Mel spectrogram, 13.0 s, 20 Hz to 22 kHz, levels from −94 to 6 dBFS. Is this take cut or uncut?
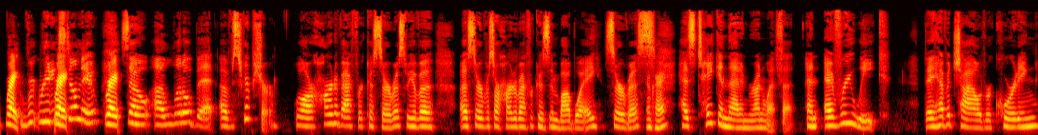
uncut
